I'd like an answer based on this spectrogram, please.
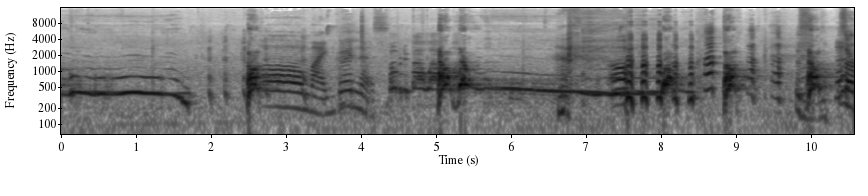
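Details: Gordon Setter, female, howling along with her owner in a morning routine; sustained falling howls and wavering yodel-like notes mixed with human singing and speech, choppy bursts toward the end.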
